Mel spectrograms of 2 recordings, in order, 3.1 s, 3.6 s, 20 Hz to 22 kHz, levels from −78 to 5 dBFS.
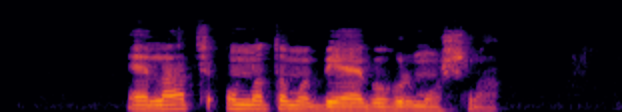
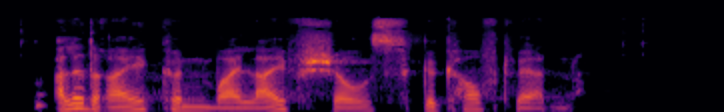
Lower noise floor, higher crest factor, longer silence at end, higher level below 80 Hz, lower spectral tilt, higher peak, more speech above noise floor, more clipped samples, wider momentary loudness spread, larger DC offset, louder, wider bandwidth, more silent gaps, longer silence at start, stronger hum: about the same, -70 dBFS vs -69 dBFS; about the same, 18 dB vs 22 dB; second, 0.65 s vs 0.8 s; first, -60 dBFS vs -70 dBFS; first, -6 dB/octave vs -3.5 dB/octave; about the same, -6 dBFS vs -8 dBFS; first, 49 dB vs 40 dB; neither; second, 8 LU vs 11 LU; neither; first, -22 LUFS vs -28 LUFS; second, 8.8 kHz vs 11.5 kHz; neither; first, 0.65 s vs 0.2 s; neither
